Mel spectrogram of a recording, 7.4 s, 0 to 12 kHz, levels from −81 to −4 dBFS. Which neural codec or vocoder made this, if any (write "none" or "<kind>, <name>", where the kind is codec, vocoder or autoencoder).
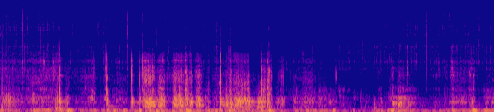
none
